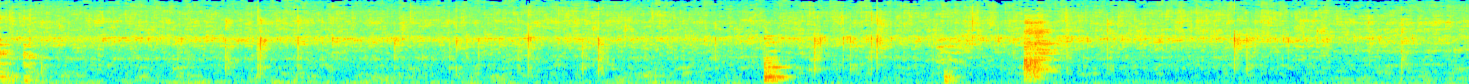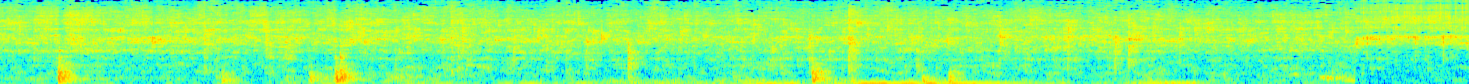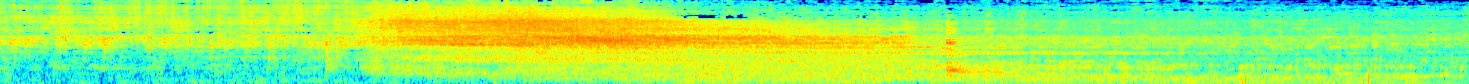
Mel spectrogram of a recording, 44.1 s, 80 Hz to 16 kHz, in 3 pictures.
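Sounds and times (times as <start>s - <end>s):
water pouring with rushing splash: 0.0s - 44.0s
faint hiss: 31.1s - 44.0s.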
